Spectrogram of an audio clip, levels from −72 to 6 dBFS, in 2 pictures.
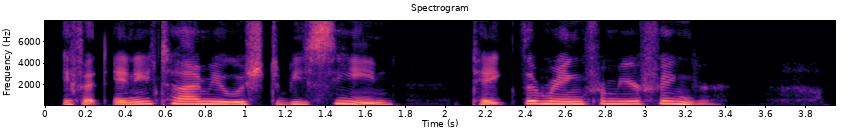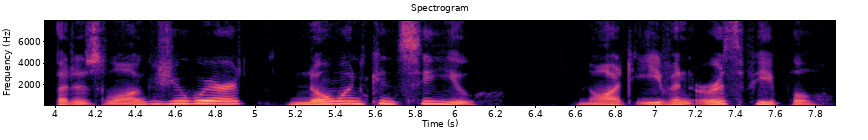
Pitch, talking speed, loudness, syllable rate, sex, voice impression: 195 Hz, 230 wpm, -16 LUFS, 5.8 syllables/s, female, very feminine, very middle-aged, slightly thin, tensed, powerful, slightly dark, hard, clear, fluent, cool, very intellectual, refreshing, very sincere, calm, friendly, reassuring, unique, elegant, wild, slightly sweet, lively, strict, slightly intense, slightly sharp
